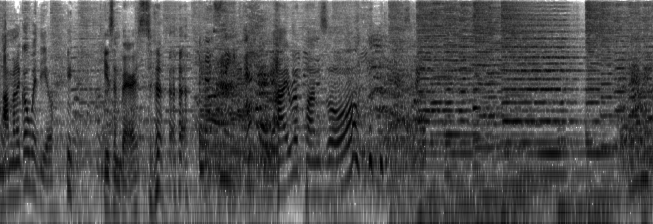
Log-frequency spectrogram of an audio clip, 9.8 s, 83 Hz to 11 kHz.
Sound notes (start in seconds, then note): 2.2 chuckles; 6.6 royal music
